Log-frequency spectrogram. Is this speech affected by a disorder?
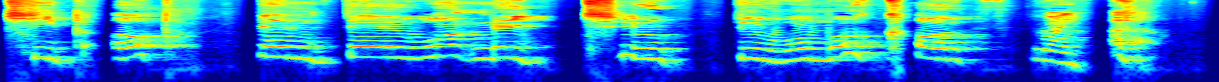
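Yes: ataxic cerebral palsy; affects coordination, movement, posture and balance; affects talking, taken very slow, talks word for word.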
